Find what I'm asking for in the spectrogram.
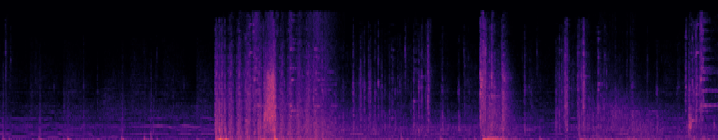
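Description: Gunfire in the shooter game Point Blank: rapid bursts of automatic rifle fire with two loud sharp volleys, layered over game music and effects and no talk.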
